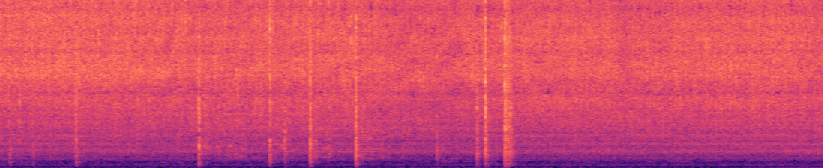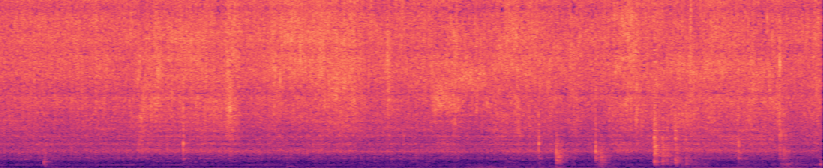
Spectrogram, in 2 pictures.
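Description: Carrots and salt fish stirred and frying in a pan, a steady sizzle with scattered scraping clicks of a spoon against the pan, continuous and close, with no talking.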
